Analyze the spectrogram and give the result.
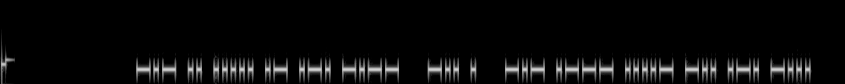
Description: Morse code, heard as a keyed tone, about 28 wpm, 700 Hz. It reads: KI5ARY DE KJ4DRB
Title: USA Callsign DE Callsign 28wpm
